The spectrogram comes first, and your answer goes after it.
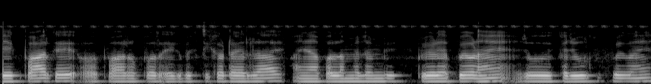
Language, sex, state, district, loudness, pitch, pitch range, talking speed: Hindi, male, Bihar, Gaya, -23 LUFS, 140 Hz, 135-145 Hz, 210 wpm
